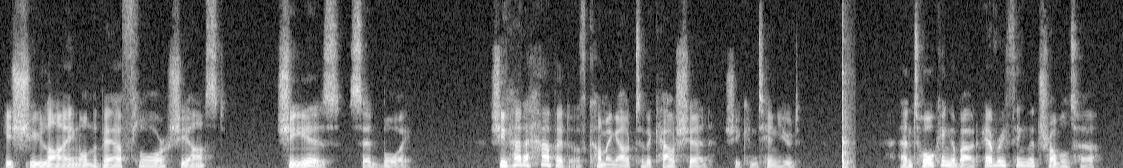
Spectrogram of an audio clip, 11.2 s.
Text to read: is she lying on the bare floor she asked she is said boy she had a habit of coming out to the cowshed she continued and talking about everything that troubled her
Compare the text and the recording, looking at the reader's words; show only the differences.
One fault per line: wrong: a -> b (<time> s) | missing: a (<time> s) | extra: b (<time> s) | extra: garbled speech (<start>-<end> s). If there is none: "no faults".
no faults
